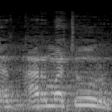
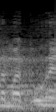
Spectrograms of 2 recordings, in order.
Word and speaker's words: armature: Nama lainnya armatur. lainnya di armacur. Armacur. Jangan armature ya. Armatur armacure tulisannya tapi bacanya armacur.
